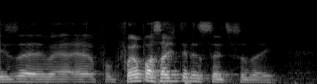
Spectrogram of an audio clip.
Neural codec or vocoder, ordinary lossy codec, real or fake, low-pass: none; none; real; none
